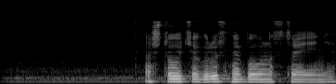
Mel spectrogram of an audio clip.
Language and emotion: Russian, neutral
